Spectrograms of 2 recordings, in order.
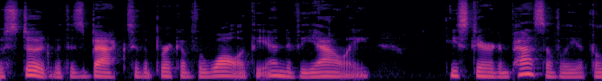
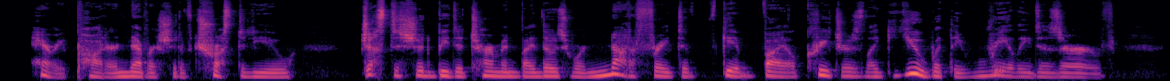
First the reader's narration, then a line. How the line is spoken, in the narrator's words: the man snarled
